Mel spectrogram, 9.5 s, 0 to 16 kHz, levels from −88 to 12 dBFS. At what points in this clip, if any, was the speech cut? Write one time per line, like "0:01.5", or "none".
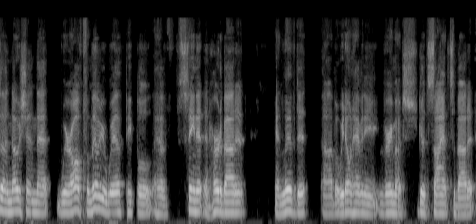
none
